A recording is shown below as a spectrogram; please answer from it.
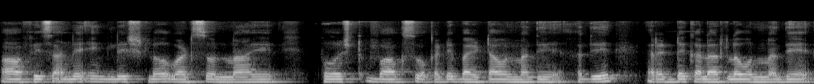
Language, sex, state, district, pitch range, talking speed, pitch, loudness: Telugu, male, Telangana, Hyderabad, 115-125 Hz, 110 wpm, 120 Hz, -19 LUFS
